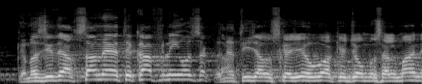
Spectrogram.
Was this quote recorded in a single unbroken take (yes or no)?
no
